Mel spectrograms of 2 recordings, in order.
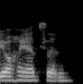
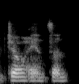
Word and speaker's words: Johansson: Same with Scarlett Johansson. Oh, sorry, Johansson. I keep forgetting forgetting that she pronounces the J.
